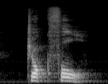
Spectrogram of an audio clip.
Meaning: chock full, completely full
- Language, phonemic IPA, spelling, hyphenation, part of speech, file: Dutch, /tʃɔkˈfɔl/, tjokvol, tjok‧vol, adverb, Nl-tjokvol.ogg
